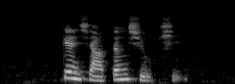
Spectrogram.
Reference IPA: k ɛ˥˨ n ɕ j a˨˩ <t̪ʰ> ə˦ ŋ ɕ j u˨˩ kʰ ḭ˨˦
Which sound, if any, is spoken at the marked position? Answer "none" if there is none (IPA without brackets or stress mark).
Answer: t̪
